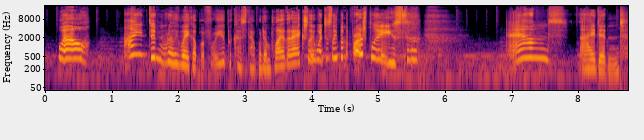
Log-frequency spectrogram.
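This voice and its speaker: Over clear music in the background, a female-sounding voice puts on a character voice at a high pitch. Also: moderate pace. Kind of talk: fan fiction story reading. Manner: meek, hesitant.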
